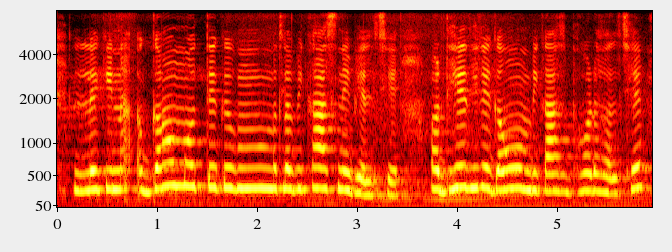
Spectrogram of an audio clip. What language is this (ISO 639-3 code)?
mai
